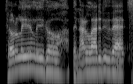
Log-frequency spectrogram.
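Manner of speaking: high complaining voice. Quoting a politician's complaint in a Trump voice. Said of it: "I'm trying out that Trump voice".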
